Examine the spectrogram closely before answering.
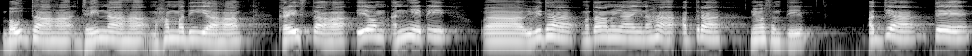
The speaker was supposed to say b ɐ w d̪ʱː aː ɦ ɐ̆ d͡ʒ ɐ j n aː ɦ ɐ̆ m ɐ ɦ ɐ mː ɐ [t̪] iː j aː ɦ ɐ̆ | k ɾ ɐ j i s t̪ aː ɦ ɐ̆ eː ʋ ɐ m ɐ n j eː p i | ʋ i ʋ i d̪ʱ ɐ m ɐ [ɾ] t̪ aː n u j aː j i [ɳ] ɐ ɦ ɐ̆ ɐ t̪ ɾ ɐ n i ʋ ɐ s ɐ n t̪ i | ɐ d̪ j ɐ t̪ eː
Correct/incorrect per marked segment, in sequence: incorrect: d̪, incorrect: none, incorrect: n

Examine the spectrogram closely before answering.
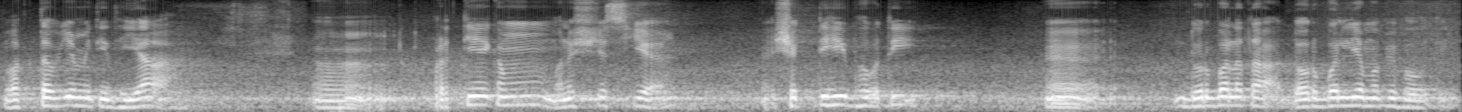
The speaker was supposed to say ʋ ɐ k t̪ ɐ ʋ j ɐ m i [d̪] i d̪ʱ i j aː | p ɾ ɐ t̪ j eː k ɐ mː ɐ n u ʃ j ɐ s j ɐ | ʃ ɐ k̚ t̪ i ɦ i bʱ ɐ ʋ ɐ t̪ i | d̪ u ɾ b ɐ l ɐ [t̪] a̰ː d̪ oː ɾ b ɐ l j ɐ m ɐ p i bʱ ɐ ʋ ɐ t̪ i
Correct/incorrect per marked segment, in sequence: incorrect: t̪, correct

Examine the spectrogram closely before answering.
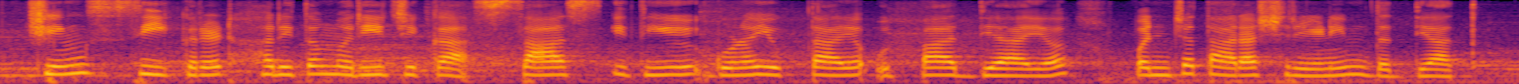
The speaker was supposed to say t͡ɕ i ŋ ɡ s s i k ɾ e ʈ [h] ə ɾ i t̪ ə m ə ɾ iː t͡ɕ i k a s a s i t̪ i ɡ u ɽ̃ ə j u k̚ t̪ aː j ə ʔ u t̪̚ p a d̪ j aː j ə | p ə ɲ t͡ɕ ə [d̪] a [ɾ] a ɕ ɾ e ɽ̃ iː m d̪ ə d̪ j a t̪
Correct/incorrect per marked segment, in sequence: correct, incorrect: t̪, correct

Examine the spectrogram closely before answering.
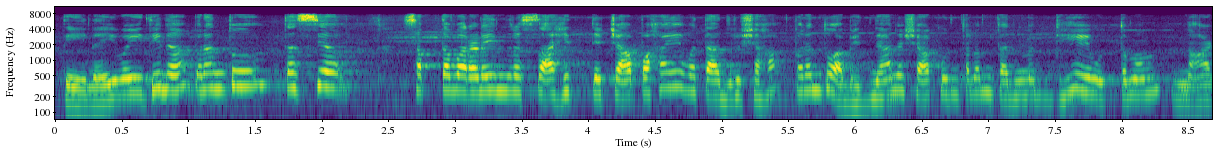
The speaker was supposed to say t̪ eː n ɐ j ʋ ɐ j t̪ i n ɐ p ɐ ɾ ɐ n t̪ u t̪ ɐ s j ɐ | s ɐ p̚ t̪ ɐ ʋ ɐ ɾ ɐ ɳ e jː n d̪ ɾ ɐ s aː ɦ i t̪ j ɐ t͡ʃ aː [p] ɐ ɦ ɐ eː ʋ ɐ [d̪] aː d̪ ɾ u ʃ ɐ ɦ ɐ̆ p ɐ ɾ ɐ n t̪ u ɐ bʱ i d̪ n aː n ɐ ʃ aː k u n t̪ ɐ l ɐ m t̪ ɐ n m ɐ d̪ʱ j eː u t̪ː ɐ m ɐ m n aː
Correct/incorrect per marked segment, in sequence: correct, incorrect: t̪

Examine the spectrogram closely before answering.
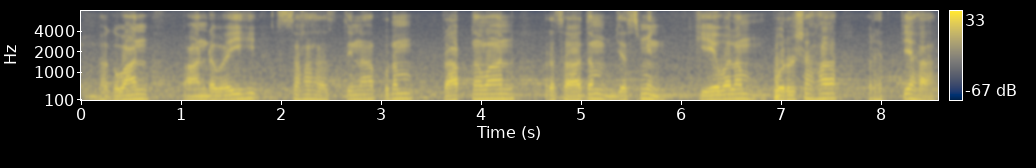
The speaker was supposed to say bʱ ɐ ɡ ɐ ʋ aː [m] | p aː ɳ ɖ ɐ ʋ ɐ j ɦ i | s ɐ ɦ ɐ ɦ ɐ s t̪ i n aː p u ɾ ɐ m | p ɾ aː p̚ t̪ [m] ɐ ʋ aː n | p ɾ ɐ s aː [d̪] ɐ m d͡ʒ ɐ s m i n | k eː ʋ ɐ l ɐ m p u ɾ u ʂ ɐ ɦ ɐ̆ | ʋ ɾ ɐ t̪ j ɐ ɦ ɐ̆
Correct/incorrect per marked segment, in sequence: incorrect: n, incorrect: n, correct

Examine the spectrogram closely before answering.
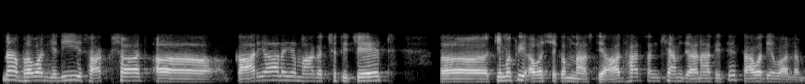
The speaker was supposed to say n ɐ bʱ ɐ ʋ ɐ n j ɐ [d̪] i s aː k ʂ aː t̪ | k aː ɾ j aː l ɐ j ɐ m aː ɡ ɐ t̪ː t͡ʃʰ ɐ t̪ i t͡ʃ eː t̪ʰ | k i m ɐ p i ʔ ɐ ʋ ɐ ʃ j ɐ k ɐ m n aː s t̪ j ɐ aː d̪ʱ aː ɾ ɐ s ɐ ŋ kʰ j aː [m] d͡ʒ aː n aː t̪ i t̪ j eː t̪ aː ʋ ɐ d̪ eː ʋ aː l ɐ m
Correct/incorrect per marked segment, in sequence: correct, correct

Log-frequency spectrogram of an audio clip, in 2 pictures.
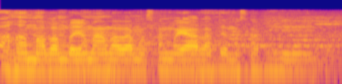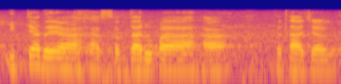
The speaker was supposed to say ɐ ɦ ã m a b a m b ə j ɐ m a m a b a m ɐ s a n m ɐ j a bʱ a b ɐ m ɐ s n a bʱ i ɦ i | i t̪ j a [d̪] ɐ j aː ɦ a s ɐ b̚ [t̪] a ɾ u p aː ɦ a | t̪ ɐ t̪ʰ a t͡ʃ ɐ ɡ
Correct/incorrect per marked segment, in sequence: correct, incorrect: d̪

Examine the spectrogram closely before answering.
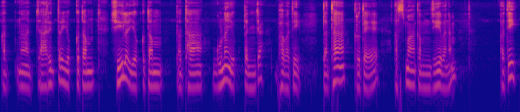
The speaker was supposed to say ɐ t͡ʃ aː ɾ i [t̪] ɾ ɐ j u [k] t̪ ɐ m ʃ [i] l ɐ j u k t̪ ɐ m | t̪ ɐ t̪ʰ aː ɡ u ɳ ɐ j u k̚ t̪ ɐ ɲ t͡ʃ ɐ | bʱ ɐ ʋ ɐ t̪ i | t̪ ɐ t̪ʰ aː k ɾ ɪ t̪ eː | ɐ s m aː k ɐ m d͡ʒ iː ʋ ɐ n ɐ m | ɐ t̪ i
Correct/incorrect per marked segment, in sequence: correct, correct, incorrect: iː

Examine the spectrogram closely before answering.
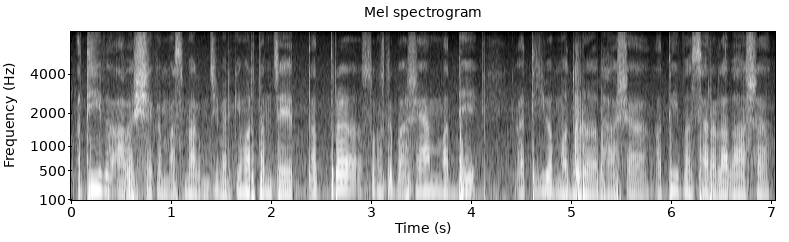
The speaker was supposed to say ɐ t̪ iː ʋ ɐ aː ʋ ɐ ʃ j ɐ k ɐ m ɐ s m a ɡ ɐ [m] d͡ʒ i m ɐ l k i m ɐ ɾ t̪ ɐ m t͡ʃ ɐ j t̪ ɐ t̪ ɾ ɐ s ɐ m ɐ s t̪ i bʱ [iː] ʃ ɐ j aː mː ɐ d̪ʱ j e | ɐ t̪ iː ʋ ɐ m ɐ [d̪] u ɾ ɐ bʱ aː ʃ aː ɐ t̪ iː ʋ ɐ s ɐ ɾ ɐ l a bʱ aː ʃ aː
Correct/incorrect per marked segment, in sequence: correct, incorrect: aː, correct

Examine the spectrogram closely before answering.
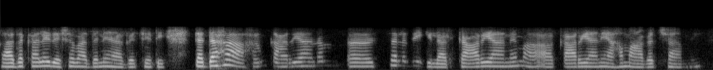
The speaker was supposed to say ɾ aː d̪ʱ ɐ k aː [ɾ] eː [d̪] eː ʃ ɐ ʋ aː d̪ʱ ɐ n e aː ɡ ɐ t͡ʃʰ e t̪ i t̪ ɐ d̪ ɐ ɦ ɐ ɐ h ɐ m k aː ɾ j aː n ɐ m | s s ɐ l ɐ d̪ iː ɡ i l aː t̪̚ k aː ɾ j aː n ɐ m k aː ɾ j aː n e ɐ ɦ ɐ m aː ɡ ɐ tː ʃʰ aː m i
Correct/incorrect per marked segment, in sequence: incorrect: l, correct

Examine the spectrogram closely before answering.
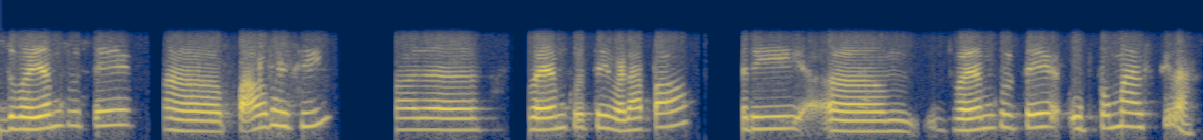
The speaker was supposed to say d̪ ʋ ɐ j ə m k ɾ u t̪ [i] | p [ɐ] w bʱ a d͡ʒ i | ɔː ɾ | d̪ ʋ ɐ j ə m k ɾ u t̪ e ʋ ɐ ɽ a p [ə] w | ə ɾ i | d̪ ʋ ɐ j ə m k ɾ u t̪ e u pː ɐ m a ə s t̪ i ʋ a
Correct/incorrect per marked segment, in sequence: incorrect: e, incorrect: a, incorrect: a

